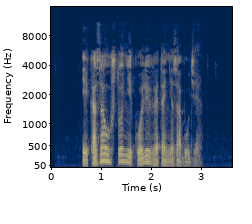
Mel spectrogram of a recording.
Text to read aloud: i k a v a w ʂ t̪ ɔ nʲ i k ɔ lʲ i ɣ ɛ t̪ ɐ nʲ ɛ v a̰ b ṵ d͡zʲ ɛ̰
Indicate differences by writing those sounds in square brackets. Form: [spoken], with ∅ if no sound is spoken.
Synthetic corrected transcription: i k a [z] a w ʂ t̪ ɔ nʲ i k ɔ lʲ i ɣ ɛ t̪ ɐ nʲ ɛ [z] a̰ b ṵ d͡zʲ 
